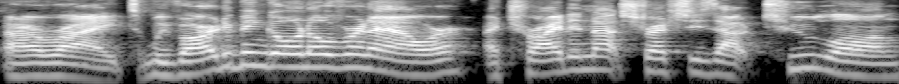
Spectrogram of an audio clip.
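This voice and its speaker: Delivered at a moderate pace with ordinary pitch variation, a plain, everyday voice comes through on a very clean recording against a silent background. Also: man. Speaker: gaming industry commentator, livestream host. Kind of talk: live stream chat, answering viewer questions. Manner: casual, many fillers.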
